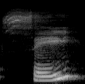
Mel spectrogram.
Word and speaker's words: sei: Eu sei, two sounds. Sei.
